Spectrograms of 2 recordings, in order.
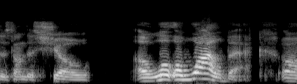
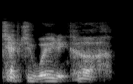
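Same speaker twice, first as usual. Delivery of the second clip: soft, hushed put-on character voice; 6 dB quieter than usual. Wondering how Oscar Isaac will sound in the role, try doing the Snake voice yourself. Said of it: "doing the Snake voice".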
